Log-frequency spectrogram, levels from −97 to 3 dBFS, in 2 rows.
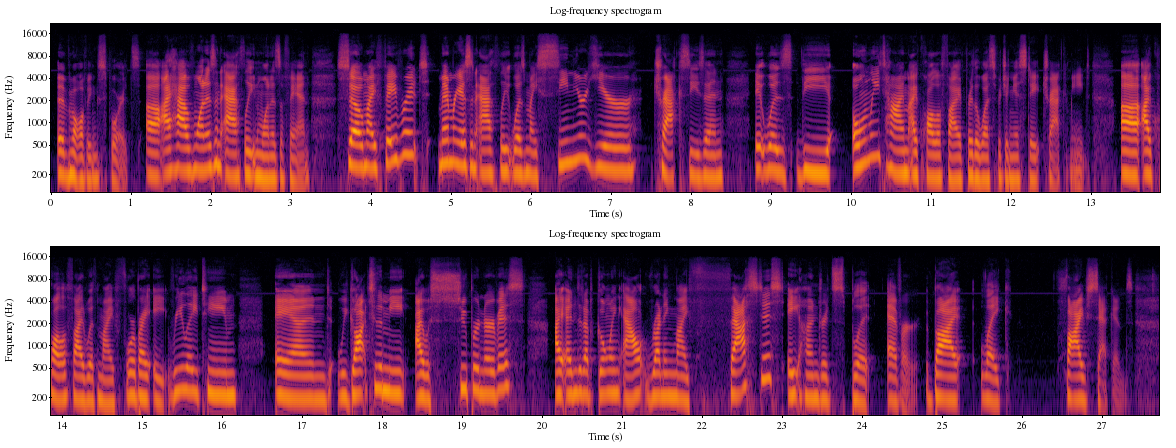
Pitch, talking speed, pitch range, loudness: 205 Hz, 165 wpm, 185-230 Hz, -28 LUFS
